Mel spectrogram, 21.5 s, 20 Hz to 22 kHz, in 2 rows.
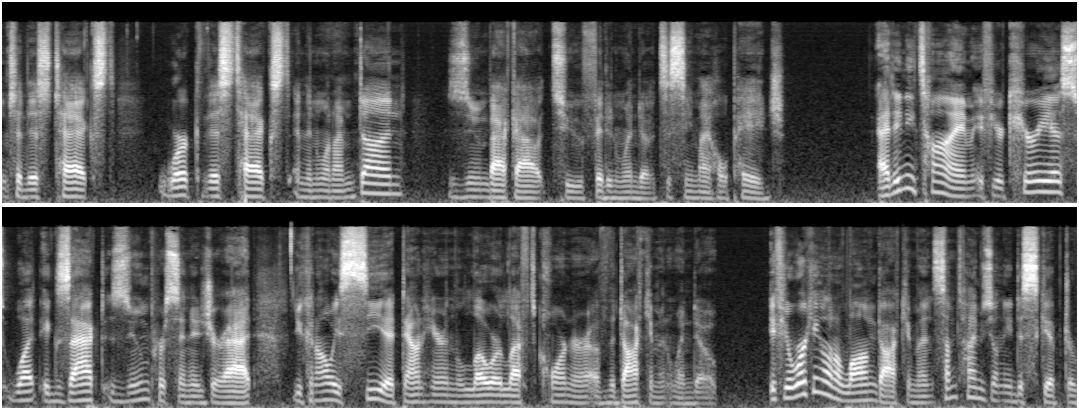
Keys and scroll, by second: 4.0 Escape, 4.5 super+0.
